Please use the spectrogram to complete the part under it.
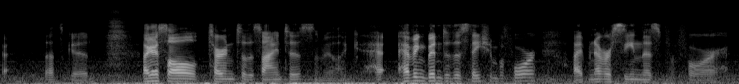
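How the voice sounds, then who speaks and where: A man's voice: medium pitch, animated, moderate pace, pushed and bright, lo-fi sound, a little hiss or hum. A man chatting casually as a player in a tabletop roleplaying game, hesitant and questioning.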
